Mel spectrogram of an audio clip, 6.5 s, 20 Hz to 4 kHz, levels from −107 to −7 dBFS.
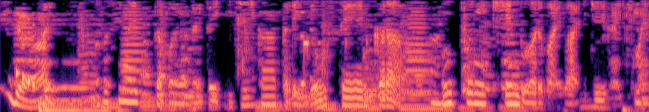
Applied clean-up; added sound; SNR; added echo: classical method Wiener filter.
